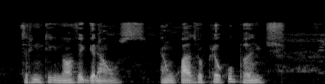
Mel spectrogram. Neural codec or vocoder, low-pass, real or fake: none; 7.2 kHz; real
